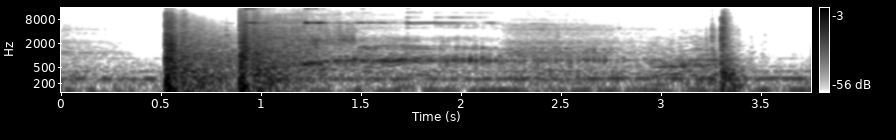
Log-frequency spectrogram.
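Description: Gunfire in the video game Cataclysm DDA: two sharp shots in quick succession, then a third after a pause of a couple of seconds, close and crisp over a low background hum.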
